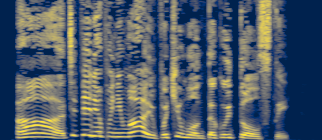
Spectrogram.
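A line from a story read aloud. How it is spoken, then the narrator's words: Laughing. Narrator (Russian): засмеялся Пип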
